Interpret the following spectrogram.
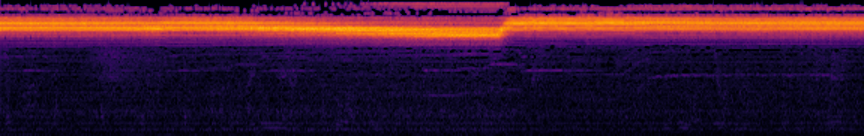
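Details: Cicada producing a continuous shrill drone that sags gradually in pitch, then jumps back up abruptly about two-thirds through and stays steady; quiet low background noise only.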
